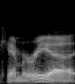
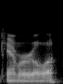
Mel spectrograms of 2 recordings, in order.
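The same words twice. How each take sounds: First: The double L is said like a Y. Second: The double L is said like an L. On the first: The speaker is familiar with Spanish. "familiar with Spanish and the double L" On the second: The speaker is a modern American. "American sort of one"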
